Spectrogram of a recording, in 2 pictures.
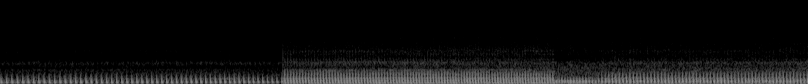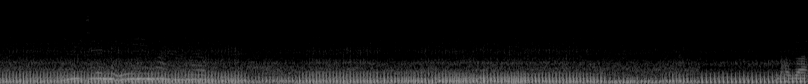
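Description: Royal Enfield Bullet's single-cylinder engine running steadily while the motorcycle is ridden along the road. It gets louder about three seconds in, and eases off briefly a few times later on.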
